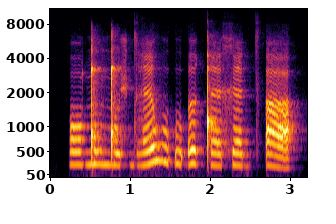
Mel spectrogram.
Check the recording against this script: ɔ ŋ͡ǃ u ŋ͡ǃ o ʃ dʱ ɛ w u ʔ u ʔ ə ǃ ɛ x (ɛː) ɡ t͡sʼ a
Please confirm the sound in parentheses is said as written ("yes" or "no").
no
